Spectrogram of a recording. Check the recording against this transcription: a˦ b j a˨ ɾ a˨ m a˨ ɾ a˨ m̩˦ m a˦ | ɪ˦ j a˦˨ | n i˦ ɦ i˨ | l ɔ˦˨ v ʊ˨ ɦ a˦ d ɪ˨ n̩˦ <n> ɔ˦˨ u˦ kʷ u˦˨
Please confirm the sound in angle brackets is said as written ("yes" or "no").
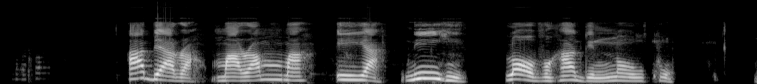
yes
